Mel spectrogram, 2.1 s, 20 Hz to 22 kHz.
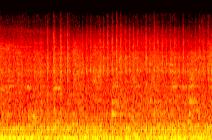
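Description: Leopard 2 main battle tank driving past on a dirt ground, its diesel engine and tracks making a steady low rumble.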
